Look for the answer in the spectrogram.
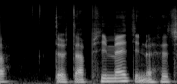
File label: "pumed", welsh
